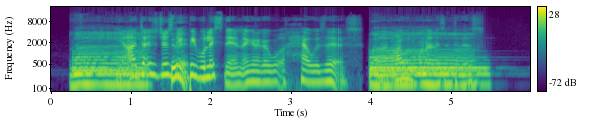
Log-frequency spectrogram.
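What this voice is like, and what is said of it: Lost voice, can't reach high notes. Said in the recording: “I was demonstrating that my voice is gone.”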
